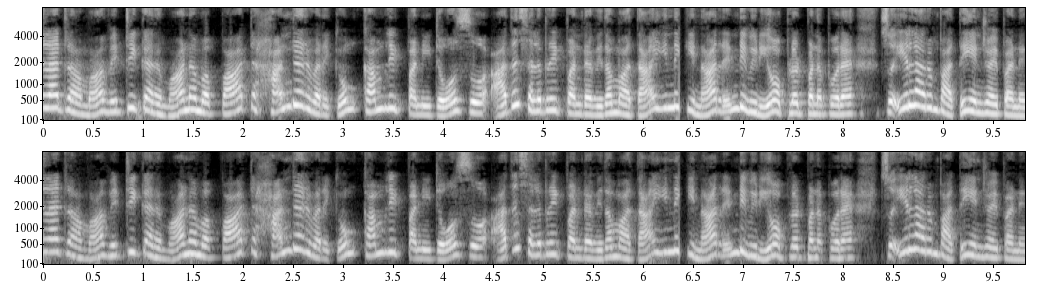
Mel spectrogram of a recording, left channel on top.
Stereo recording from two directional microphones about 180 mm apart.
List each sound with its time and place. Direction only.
0.0 s a woman's voice: 30° left (ahead or behind)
